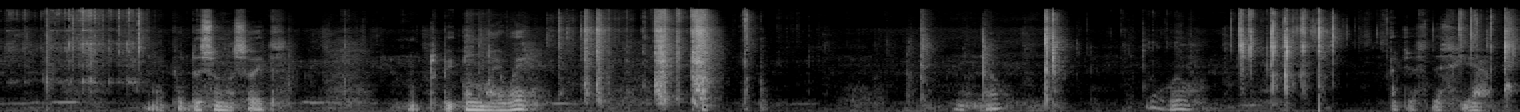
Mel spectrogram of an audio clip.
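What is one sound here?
Plastic parts click and snap as hands fit them together.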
